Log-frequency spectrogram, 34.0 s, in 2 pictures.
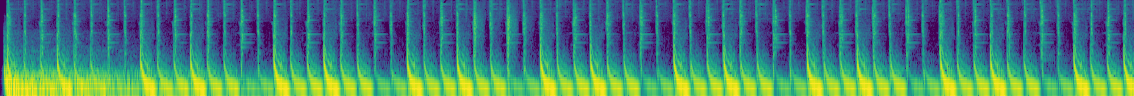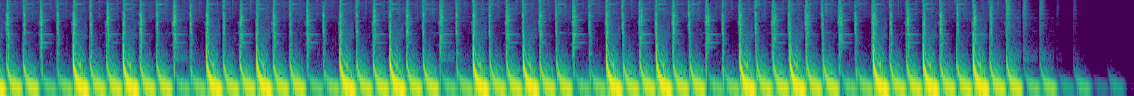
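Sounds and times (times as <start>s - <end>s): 
percussion: 0.0s - 33.7s.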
